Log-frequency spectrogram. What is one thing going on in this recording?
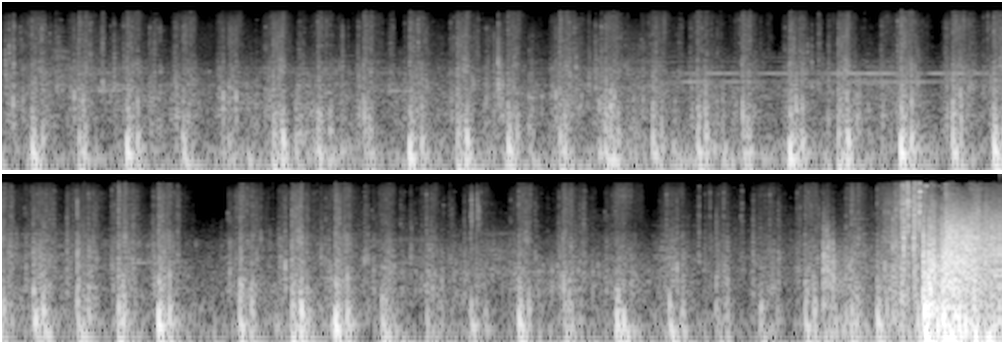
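Quick footsteps run on hard ground.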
